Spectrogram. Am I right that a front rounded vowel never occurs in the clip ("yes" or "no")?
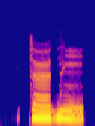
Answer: no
